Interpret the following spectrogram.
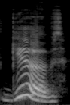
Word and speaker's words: gives: In gives, the letter I stands for the short I sound, I, and the E is silent. Blend the word with me. G, I, V, Z. Now gives.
